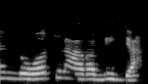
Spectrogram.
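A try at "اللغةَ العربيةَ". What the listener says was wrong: লুগাতাল লুগাতাল আরবিয়া, লুগাতাল জবর হবে, হ্যাঁ।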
